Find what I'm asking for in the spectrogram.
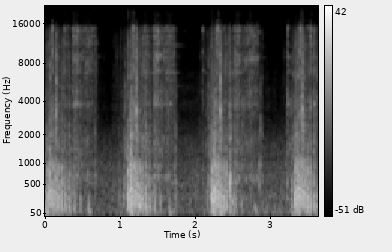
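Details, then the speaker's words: Two-stroke chainsaw flooded after repeated choke pulls: four recoil pulls, each a brief sputtering crank that never catches; fix is pulling to clear fuel, or cleaning and draining the spark plug. "안 걸리죠? 이게 지금 기름이 올라간 거예요."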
